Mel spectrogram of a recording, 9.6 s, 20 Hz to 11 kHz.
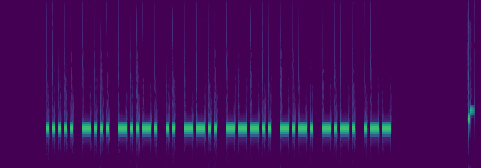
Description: Morse code, heard as a keyed tone, about 20 wpm, 700 Hz. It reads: 5B/IZ8CCW
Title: Difficult Call Signs 20wpm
